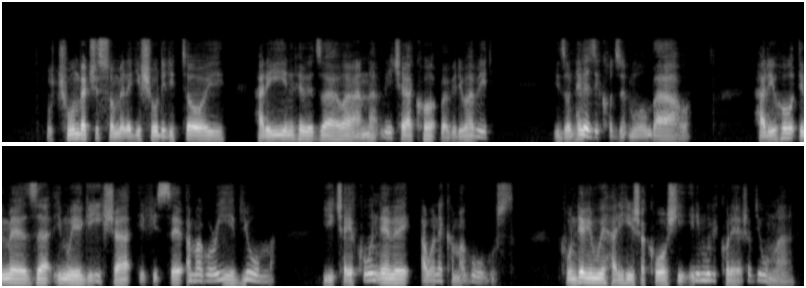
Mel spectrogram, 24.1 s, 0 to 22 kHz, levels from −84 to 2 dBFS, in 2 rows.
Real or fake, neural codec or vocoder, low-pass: fake; codec, 16 kHz, 0.5 kbps, X-Codec, WavLM features, trained on Multilingual LibriSpeech; 7.2 kHz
